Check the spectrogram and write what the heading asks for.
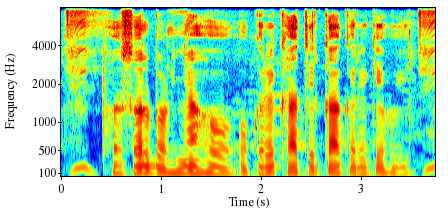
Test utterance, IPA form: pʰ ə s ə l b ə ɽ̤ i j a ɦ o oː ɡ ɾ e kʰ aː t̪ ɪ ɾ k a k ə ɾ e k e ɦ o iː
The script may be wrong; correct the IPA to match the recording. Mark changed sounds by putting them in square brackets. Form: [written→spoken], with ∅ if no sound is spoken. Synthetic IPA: pʰ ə s ə l b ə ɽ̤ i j a ɦ o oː [ɡ→k] ɾ e kʰ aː t̪ ɪ ɾ k a k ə ɾ e k e ɦ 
